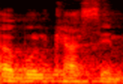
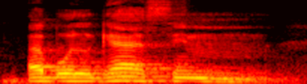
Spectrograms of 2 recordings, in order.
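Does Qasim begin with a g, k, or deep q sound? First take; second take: k; g. First: Qasim begins with a plain k sound. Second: Qasim begins with a hard g sound. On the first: "he was not Abul Qasim" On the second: "like with a G, Ga"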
